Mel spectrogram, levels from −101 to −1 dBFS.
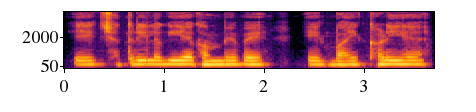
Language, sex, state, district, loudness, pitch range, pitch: Hindi, male, Uttar Pradesh, Lalitpur, -16 LUFS, 145-150 Hz, 145 Hz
